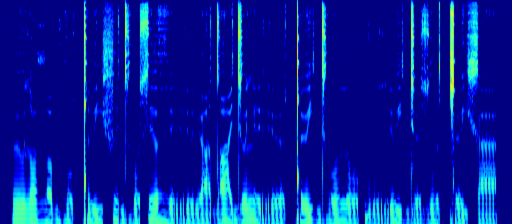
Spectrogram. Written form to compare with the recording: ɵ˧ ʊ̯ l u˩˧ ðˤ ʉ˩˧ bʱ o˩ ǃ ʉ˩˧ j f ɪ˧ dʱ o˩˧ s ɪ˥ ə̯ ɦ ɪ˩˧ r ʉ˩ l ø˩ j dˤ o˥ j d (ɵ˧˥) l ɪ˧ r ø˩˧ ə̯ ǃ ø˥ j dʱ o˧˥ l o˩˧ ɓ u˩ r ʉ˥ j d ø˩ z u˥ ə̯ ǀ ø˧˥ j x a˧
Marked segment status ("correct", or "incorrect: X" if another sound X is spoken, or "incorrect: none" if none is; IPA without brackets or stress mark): incorrect: ɵ˥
